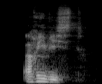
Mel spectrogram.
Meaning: arriviste
- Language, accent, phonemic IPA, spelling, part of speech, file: French, France, /a.ʁi.vist/, arriviste, noun, LL-Q150 (fra)-arriviste.wav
